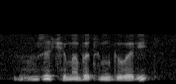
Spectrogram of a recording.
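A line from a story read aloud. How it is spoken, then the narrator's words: Mutter. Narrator (Russian): пробормотал Керк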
